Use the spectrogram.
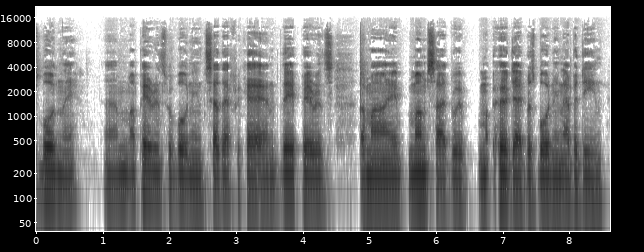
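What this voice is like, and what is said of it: Non-local accent. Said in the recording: “I can tell from your accent that you're not from around here.”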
